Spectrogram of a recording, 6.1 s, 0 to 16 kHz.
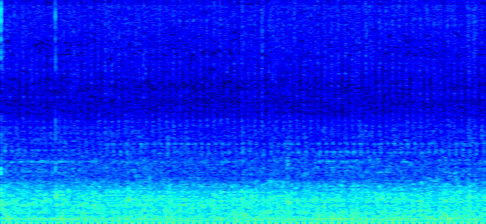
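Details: Yamaha Mio i15 scooter brought in for a no-start with a blown fuse; lights, horn and starter working. Quick, even single-cylinder putter at idle, no misses or knocks; idling cleanly.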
